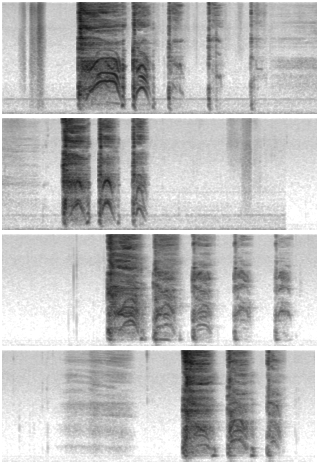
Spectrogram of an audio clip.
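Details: Acted fits of dry, slightly barking cough from an adult, in bursts of several coughs with pauses between them.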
